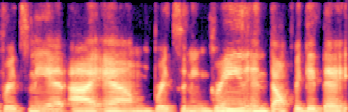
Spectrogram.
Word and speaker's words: Greene: Don't forget that E because it is green E. It's green, but it's spelled like greenie.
